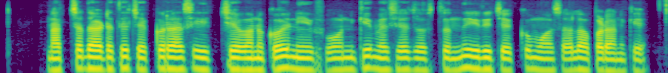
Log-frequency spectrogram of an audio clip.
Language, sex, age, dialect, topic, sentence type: Telugu, male, 46-50, Utterandhra, banking, statement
